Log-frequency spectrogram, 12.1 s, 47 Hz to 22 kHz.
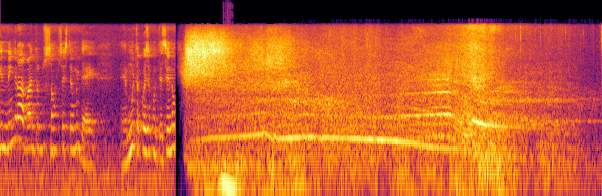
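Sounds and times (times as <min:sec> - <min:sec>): engine running at high revs: 0:03.7 - 0:10.8.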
